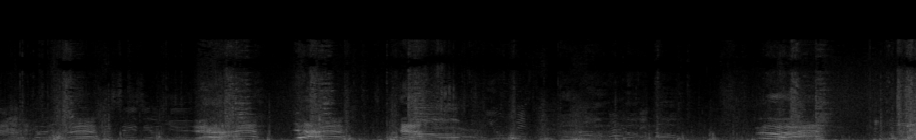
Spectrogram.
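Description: Swords clash and ring in a fight.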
